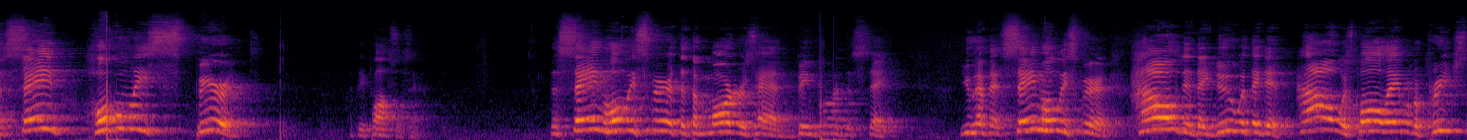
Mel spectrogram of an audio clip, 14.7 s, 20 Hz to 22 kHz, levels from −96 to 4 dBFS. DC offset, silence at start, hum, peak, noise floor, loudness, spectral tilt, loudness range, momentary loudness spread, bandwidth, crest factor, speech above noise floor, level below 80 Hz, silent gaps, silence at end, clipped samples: under 0.1%; 0 s; none; -12 dBFS; -70 dBFS; -30 LUFS; -4.5 dB/octave; 8 LU; 16 LU; 14 kHz; 20 dB; 39 dB; -64 dBFS; none; 0 s; under 0.1%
